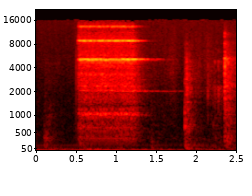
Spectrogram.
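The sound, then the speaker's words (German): A telephone bell rings once in a single bright, metallic ring lasting under a second, followed by a couple of brief, fainter knocks. “Da klingelte das Telefon.”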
